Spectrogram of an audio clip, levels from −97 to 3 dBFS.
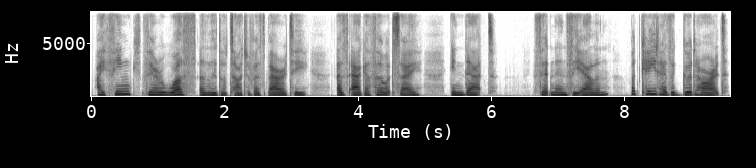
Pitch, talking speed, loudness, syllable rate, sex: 215 Hz, 150 wpm, -19 LUFS, 4.4 syllables/s, female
